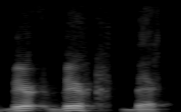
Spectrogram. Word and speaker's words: Birkbeck: abbreviation it's in philosophy from the uh bierbach birkbeck is that correct how i'm pronouncing it yep back back yep college in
